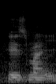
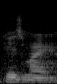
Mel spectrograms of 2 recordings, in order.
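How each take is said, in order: Both takes have the same delivery.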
